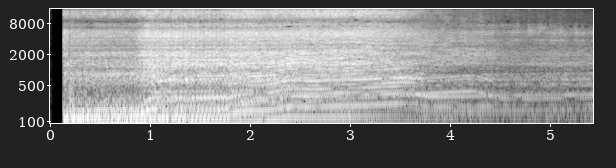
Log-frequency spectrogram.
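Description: Drag-racing car engine at full throttle, accelerating hard down the strip: the engine note climbs in pitch and fades as the car pulls away.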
